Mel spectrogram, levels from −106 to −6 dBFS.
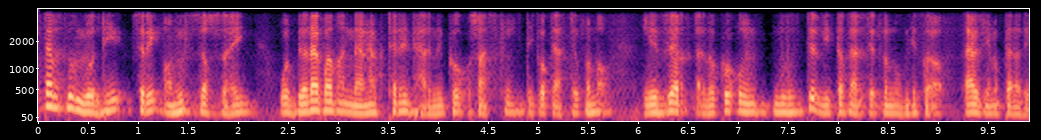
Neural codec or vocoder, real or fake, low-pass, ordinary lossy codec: codec, 16 kHz, 0.5 kbps, FreqCodec, larger model; fake; 3.6 kHz; none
